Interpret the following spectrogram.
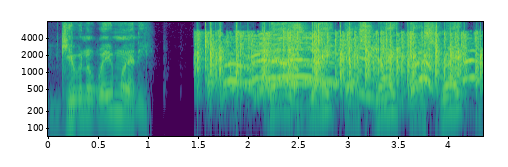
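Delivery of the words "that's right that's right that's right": high, loud hype call; hype shout. Real, not acted. Host hyping listeners for the money giveaway, loud and high. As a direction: pump the crowd up, high and loud.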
